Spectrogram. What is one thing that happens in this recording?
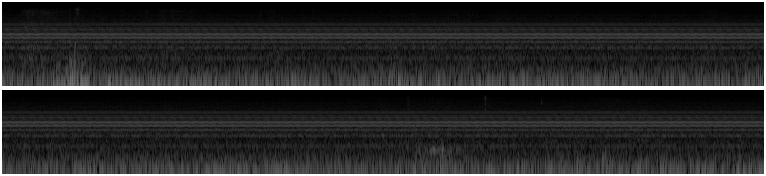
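Muffled sound plays from a television nearby.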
